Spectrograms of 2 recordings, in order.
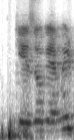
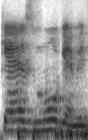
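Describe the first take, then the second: First: It is said without an m sound. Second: It is said with an m sound. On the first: The speaker calls it wrong. "is not chasogamy" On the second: The speaker calls it right. "it's chasmogamy. There's a M also"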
